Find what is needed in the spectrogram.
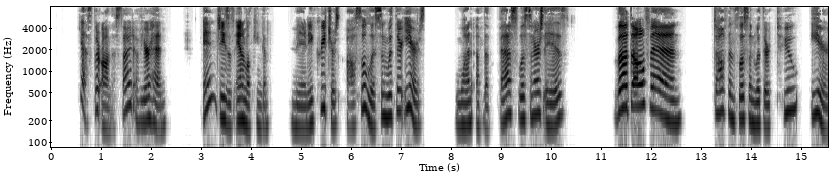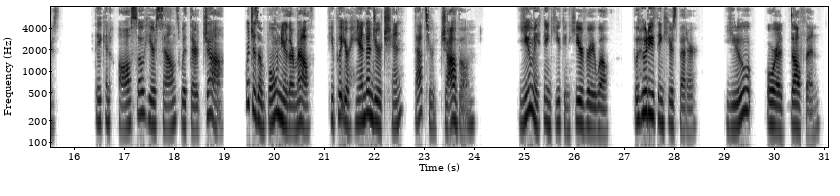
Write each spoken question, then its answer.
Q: You may think you can hear very well, but who do you think hears better? You or a dolphin?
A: Yes, dolphins can hear much better.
